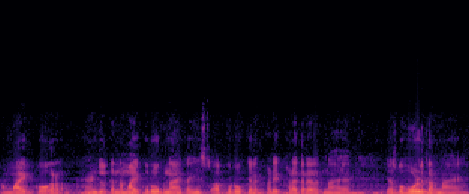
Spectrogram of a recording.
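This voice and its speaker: A slightly mellow, mid-range man's voice moves fairly quickly through an explanatory lesson, the recording muffled but with clear background noise. The school teacher repeats himself in different words and answers questions he poses.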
